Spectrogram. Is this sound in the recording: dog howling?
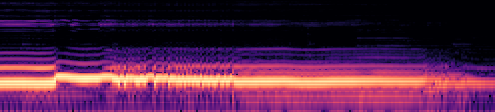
yes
